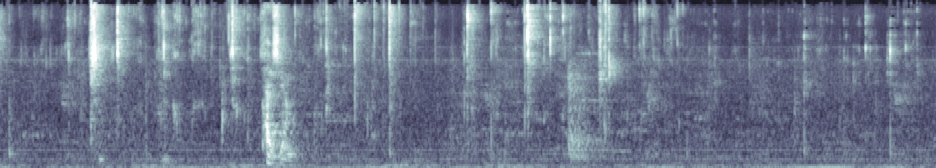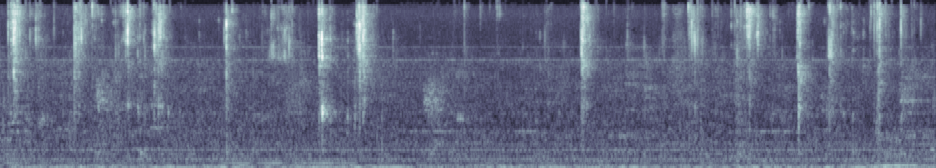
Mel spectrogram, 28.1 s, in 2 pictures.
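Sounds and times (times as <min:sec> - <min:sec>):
mouth clicks and smacks: 0:00.0 - 0:06.3
man chewing wetly: 0:00.0 - 0:28.0.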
